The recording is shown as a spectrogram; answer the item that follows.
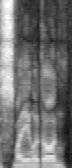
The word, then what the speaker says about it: Smilodon: Is it Smilodon? Is that how you pronounce it? Smilodon watch. – Smilodon, Constantin Chaikin debuts as Smilodon watch.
